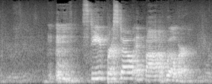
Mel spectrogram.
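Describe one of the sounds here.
A middle-aged man speaks calmly into a microphone over a loudspeaker in an echoing hall.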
